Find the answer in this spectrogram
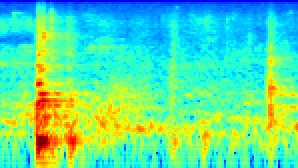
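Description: Two knocks from a small wooden step box on the floor as it is put in place and stood on: a sharp, louder knock about a quarter second in and a smaller one just after.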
